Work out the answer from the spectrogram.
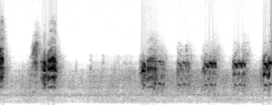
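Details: Little tern (Sternula albifrons) feeding chicks: a pair of scratchy calls, a quiet gap, then a steady series of five short harsh notes over background hiss.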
